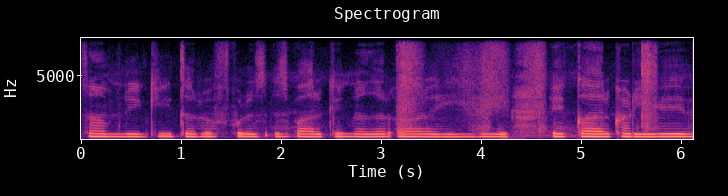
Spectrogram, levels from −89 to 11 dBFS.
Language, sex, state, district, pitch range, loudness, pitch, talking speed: Hindi, female, Madhya Pradesh, Bhopal, 205-215 Hz, -14 LUFS, 210 Hz, 135 wpm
